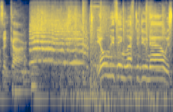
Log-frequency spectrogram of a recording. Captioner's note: elephant trumpets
